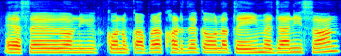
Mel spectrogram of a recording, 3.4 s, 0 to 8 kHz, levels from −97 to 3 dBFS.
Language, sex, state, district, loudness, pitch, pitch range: Bhojpuri, male, Bihar, Muzaffarpur, -14 LUFS, 205 Hz, 200-210 Hz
